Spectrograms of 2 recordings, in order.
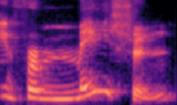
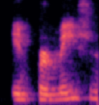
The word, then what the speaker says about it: information: In the word information, you will notice that may, it's louder. I've learned some new information today. I've learned some new information today. You say mation is more prominent. But if we say it in French, all the syllables in the word information have the same level. Information. Information. It's the same. But information in English, may it's louder, right?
